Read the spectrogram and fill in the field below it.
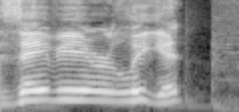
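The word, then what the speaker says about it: Xavier Legette: Xavier Liggett, that's how you pronounce it.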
